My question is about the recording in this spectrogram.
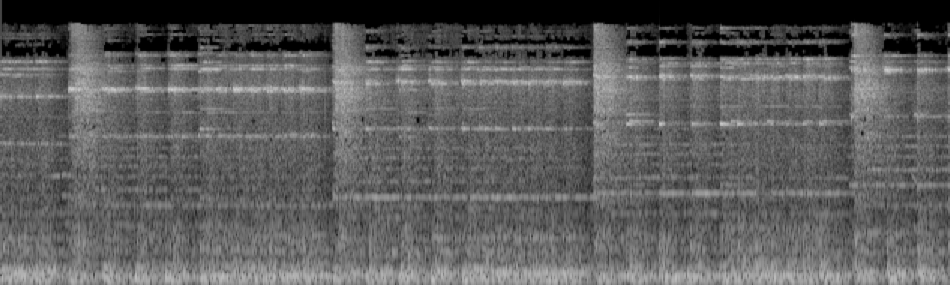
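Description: A children's school drum band playing a tune: many melodicas and mallet keyboards such as a bell lyra over a steady drum beat. A cymbal crash comes about every three and a half seconds.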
